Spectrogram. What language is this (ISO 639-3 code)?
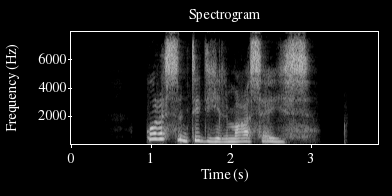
kab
